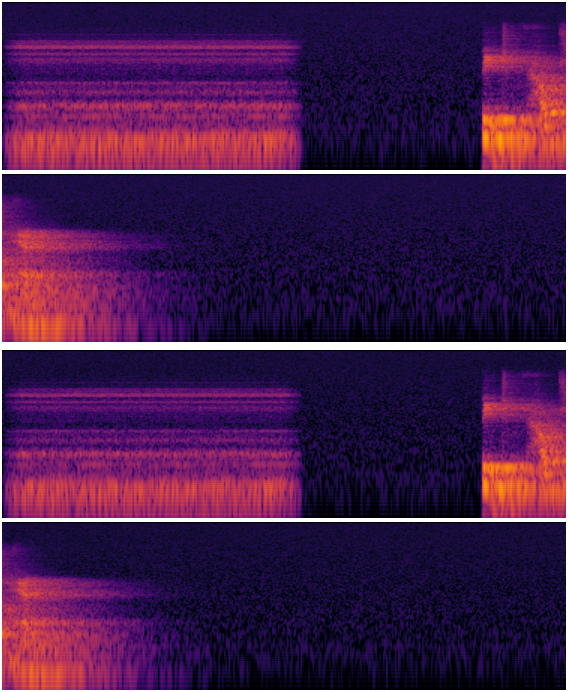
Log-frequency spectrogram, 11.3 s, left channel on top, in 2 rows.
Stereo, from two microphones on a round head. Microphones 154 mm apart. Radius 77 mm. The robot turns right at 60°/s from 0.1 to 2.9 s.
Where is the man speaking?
10° right (ahead or behind), 1.2 m.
